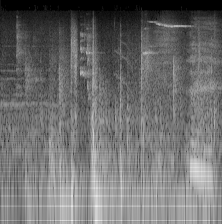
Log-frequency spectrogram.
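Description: A door is unlatched and opened, with a run of clunks, rattles and scraping handle sounds, then a brief high tone and a low creak as it swings. No one speaks.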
